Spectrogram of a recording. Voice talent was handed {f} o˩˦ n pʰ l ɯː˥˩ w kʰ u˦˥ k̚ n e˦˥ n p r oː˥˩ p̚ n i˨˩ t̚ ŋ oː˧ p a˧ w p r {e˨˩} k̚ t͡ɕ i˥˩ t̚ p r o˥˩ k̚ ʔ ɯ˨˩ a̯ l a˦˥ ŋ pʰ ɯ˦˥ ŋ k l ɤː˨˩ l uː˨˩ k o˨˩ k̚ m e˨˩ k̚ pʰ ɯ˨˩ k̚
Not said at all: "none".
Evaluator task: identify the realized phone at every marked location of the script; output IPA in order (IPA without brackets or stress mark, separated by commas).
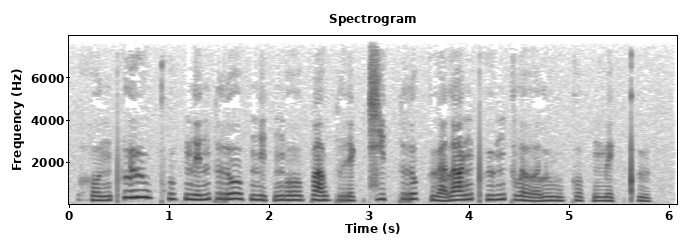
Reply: h, e˨˩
